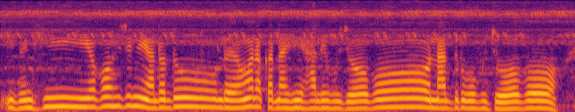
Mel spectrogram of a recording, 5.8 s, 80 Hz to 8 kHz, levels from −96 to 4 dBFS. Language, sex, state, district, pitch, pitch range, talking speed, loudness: Chakma, female, Tripura, Dhalai, 200 Hz, 190-225 Hz, 165 wpm, -14 LUFS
